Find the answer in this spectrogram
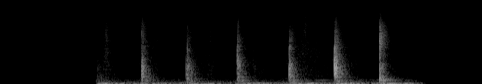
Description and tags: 12 pasos madera
pasos de zapatos sobre madera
